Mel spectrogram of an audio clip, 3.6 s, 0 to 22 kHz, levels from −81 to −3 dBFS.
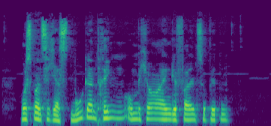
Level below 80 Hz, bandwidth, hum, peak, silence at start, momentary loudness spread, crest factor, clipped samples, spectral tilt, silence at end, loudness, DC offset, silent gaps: -56 dBFS; 15 kHz; none; -4 dBFS; 0.3 s; 8 LU; 16 dB; under 0.1%; -5 dB/octave; 0.55 s; -20 LUFS; under 0.1%; none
